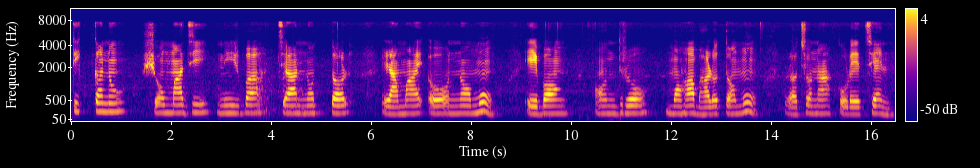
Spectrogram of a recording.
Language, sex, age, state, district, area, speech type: Bengali, female, 30-45, West Bengal, Kolkata, urban, read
